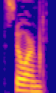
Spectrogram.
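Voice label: "stormed", British English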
